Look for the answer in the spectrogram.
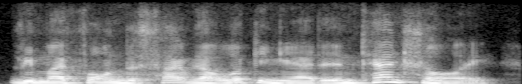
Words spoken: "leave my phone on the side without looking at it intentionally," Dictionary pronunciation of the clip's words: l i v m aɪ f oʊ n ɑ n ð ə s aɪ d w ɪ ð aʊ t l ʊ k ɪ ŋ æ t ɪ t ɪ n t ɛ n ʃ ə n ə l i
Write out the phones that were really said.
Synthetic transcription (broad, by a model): l i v m aɪ f oʊ ʊ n ð ə s aɪ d w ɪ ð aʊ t l ʊ k ɪ ŋ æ t ɪ t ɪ n t ɛ n ʃ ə n l i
